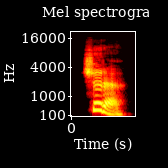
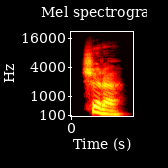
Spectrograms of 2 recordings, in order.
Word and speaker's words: shoulda: The initial H consonant in have is dropped. The A vowel in have is reduced to the schwa, This sounds like should've, should've, I should have gone with you. And one more reduction can happen. The final V in of can also be dropped. This sounds like shoulda, shoulda, I shoulda gone with you.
